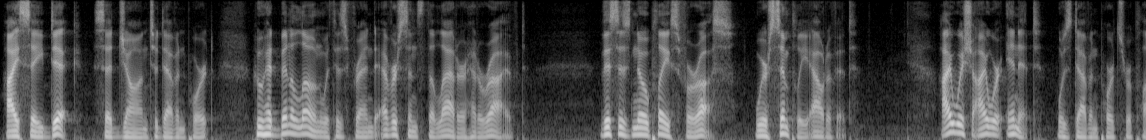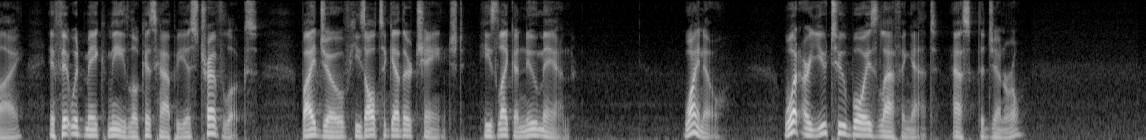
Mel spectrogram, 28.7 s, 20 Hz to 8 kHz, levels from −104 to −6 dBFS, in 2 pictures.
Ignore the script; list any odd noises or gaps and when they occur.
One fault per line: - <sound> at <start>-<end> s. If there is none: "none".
none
